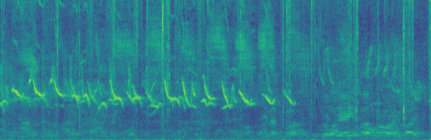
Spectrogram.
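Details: A chestnut-bellied seed finch (towa towa) in a Guyanese singing competition sings a rapid run of high, slurred notes, then falls silent, while a crowd murmurs and counts.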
